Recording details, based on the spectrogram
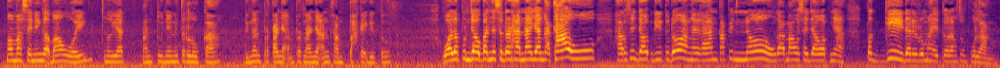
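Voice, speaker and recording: Young woman vlogger, higher voice, blunt and emphatic venting, faint traffic behind. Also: fairly quick. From Lampung, Indonesia. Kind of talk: candid storytelling rant.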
